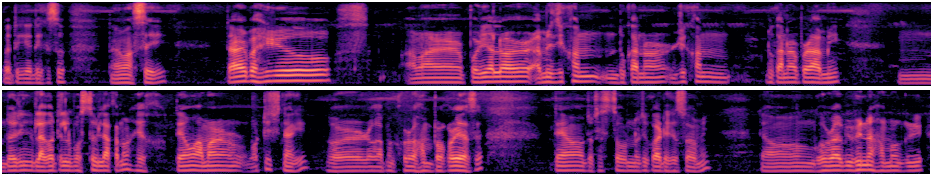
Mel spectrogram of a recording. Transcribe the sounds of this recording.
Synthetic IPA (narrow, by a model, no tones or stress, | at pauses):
ɡotikɛdekʰi̥sʊ̃ | tɛ̃asej | taɹbaɦiɹio | a̰maɹpoɹialɔɹa̰mizikʰɔndʊkanɔɹzikʰɔn | dʊkanɔɹpɔɹaːmi | dojniklaɡɔtɛlbɔstubilakanʊ̃ɦetɛʊamaɹɔtitʰnakiɡʱɔɹɔɹlɔɡɔamiɡʱoɹaxɔmpɔɹkɔɹiasɛ | tɛʊ̃zɔtʰɛstɔunːotikɔadekʰisʊ̃ami | tɛʊ̃ɡʱoɹuabibʱinːɔxamɔɡɹi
